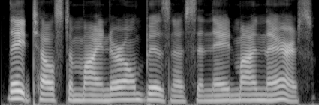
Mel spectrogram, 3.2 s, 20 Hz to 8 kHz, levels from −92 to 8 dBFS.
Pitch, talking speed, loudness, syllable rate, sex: 165 Hz, 225 wpm, -18 LUFS, 4.6 syllables/s, female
